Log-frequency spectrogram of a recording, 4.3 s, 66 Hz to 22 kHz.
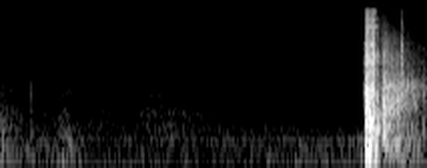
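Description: A single rifle shot from an M1 carbine firing a .30 Carbine round, near the end, with a short echo dying away over about a second.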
